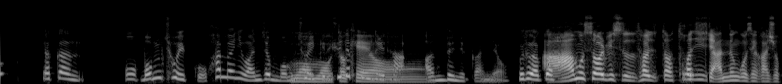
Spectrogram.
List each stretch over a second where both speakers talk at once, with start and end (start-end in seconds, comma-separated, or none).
2.9-4.4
